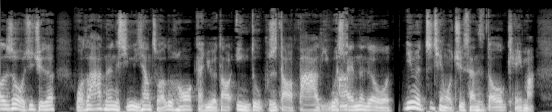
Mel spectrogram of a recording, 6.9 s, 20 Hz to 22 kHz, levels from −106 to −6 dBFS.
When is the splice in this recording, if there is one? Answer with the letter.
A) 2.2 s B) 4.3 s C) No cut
B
